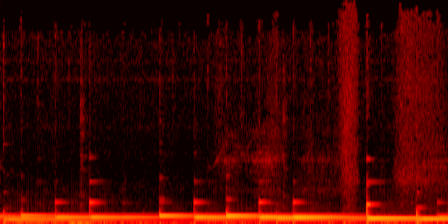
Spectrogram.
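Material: Granite.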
